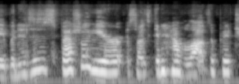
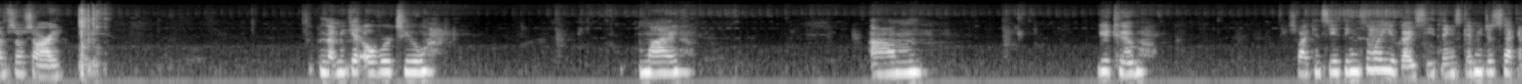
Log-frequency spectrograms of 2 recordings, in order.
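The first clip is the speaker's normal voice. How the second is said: speaking with a full mouth. Getting YouTube open for viewers, talking with food in mouth. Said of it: "I'm still got food in my mouth".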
